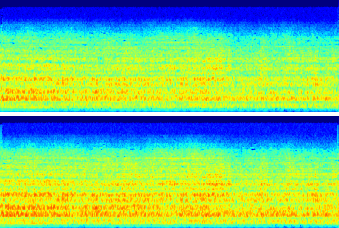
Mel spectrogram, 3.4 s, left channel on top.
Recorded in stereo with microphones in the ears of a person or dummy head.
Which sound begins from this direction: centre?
A helicopter, at 0.0 s.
